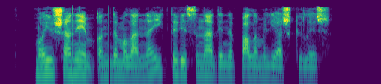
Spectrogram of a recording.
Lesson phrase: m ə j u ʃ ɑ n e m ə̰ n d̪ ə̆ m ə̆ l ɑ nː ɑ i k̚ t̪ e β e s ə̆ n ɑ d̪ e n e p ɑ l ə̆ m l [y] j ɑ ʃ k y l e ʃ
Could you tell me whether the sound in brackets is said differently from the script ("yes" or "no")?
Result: yes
